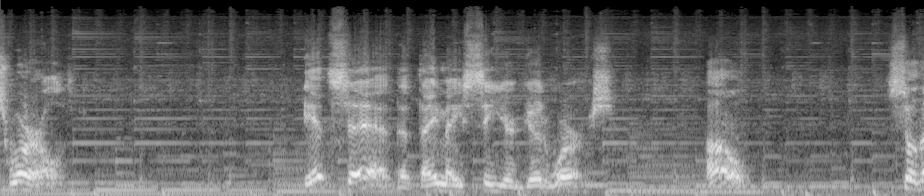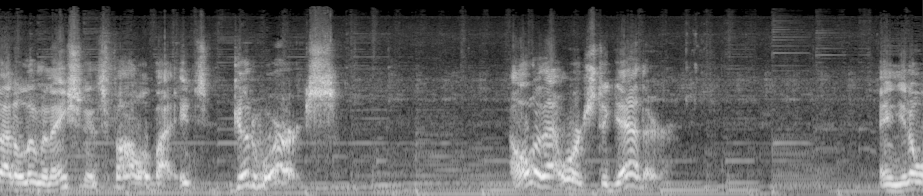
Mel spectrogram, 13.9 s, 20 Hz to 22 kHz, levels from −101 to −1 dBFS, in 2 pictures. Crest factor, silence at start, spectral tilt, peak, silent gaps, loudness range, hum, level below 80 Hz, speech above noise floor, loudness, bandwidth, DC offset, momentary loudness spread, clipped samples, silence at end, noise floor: 14 dB; 0 s; -4 dB/octave; -2 dBFS; none; 3 LU; none; -40 dBFS; 22 dB; -15 LUFS; 16.5 kHz; under 0.1%; 22 LU; under 0.1%; 0 s; -37 dBFS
